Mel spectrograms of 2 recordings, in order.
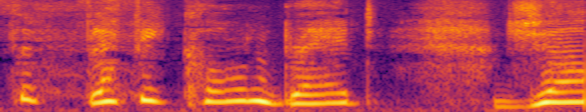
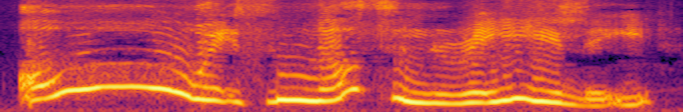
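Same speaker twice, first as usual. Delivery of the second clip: brushing it off; 6 semitones higher, 6 dB louder, slower than usual. Acted. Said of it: "said Peter".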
